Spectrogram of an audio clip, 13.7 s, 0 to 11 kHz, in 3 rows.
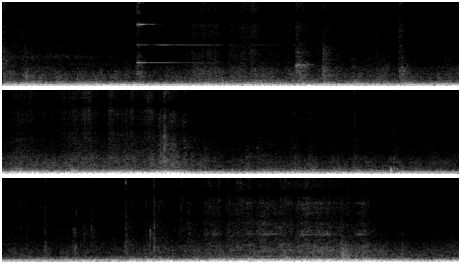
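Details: Horizon hydraulic elevator at Rye City Hall, Rye, NY, installed 1964: loud, steady low rumble with some clatter throughout the run, a very noisy and shaky ride.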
